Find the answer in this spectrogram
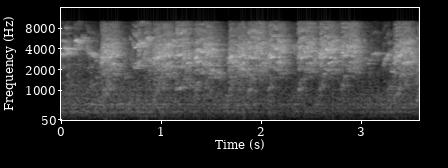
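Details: A Moluccan cockatoo kept as a shop pet at an avian store in Summerville, South Carolina, having fun: loud, harsh, raspy screeches in quick succession, about four broad bursts in under four seconds, with no other sounds.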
